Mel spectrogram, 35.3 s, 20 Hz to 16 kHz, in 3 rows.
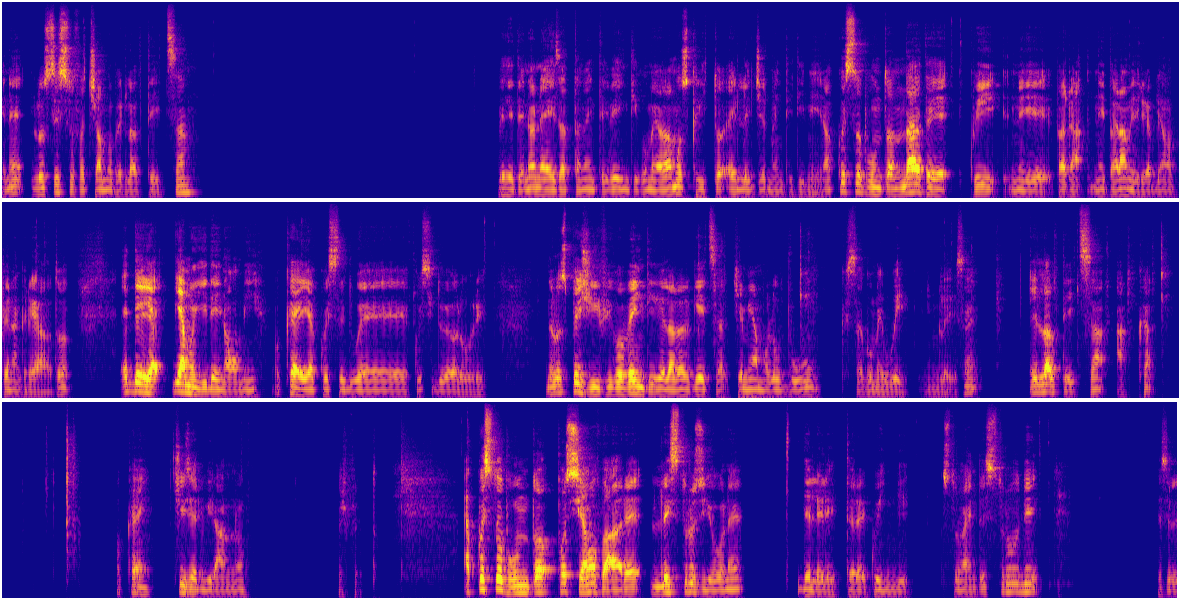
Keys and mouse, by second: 0.7 click, 2.0 click, 4.0 click, 9.4 click, 11.2 click, 14.6 click, 16.5 click, 18.8 w, 19.7 Return, 19.7 KP_Enter, 21.1 click, 22.4 h, 24.1 Return, 24.1 KP_Enter, 25.8 click, 28.0 click, 32.6 click, 33.8 click.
